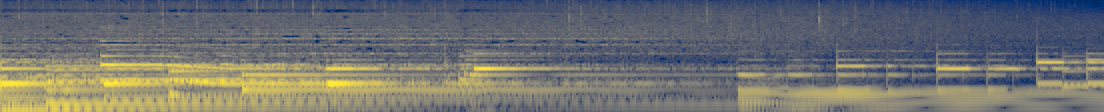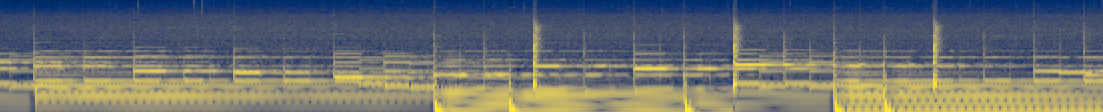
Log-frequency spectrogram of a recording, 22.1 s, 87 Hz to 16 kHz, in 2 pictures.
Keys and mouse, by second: 0.2 g, 1.7-4.5 drag, 5.4 g, 7.3-8.3 shift+middle drag, 8.7 g, 12.8 click, 13.1 click, 13.8 click, 14.3-16.6 shift+drag, 19.7-21.7 drag, 21.7 s.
